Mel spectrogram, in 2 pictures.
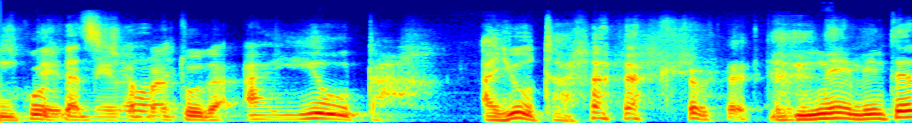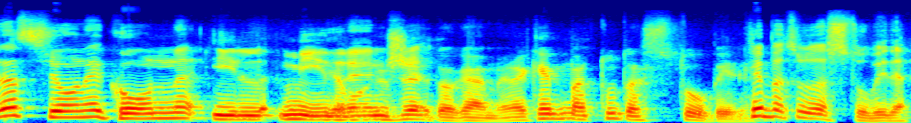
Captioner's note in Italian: risate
